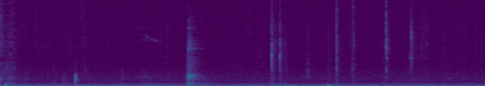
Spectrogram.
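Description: Faint clicking and light rubbing of small plastic parts as a palm-sized plastic transforming robot figure is handled and its pieces pegged together. There is a soft scrape a couple of seconds in, then a run of short sharp clicks.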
